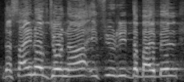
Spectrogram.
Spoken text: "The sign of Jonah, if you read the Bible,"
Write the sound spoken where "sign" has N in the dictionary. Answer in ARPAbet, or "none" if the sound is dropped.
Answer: N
